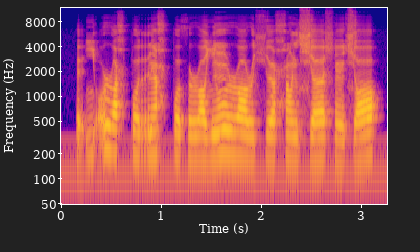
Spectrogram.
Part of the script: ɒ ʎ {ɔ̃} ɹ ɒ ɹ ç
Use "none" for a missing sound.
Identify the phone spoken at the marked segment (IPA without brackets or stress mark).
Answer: õ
